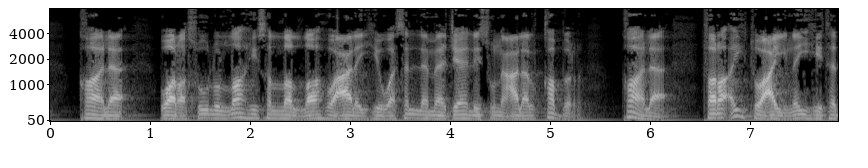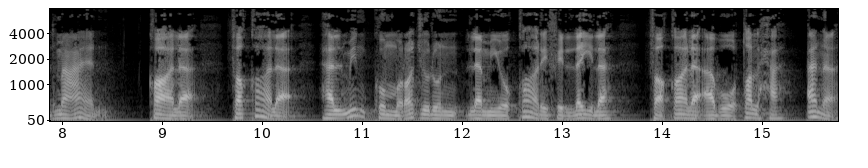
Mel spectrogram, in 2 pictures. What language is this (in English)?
Arabic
